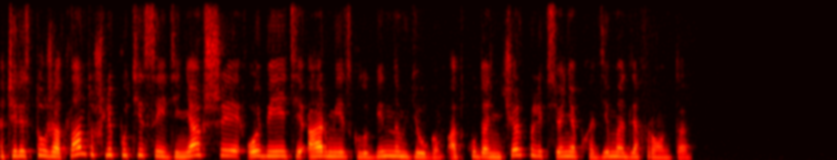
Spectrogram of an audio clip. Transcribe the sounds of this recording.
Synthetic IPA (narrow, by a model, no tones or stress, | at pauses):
ɐt͡ɕɪɾʲɪst̪uʐɨɐt̪lˠant̪ʊʂlʲipʊtʲisəjɪdʲɪnʲafʂɨjəʔobʲɪɛtʲɪʔarmʲɪːzɡlˠʊbʲinːɨmjuɡəmɐ̰t̪kud̪əɐnʲit͡ɕerpəlʲɪfsʲonʲɪɐpxɐdʲiməjəd̪lʲɐfɾo̞nt̪ə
